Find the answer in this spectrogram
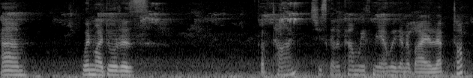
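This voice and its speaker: A woman with an Australian accent, long, frequent pauses and audible room echo. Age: 70s. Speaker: crochet vlogger. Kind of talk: casual chat. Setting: outdoors. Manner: relaxed, unhurried.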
